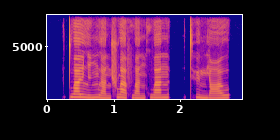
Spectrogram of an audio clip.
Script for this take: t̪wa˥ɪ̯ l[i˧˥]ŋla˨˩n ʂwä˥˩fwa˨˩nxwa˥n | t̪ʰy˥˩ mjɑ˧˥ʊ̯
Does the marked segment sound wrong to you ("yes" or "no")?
no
